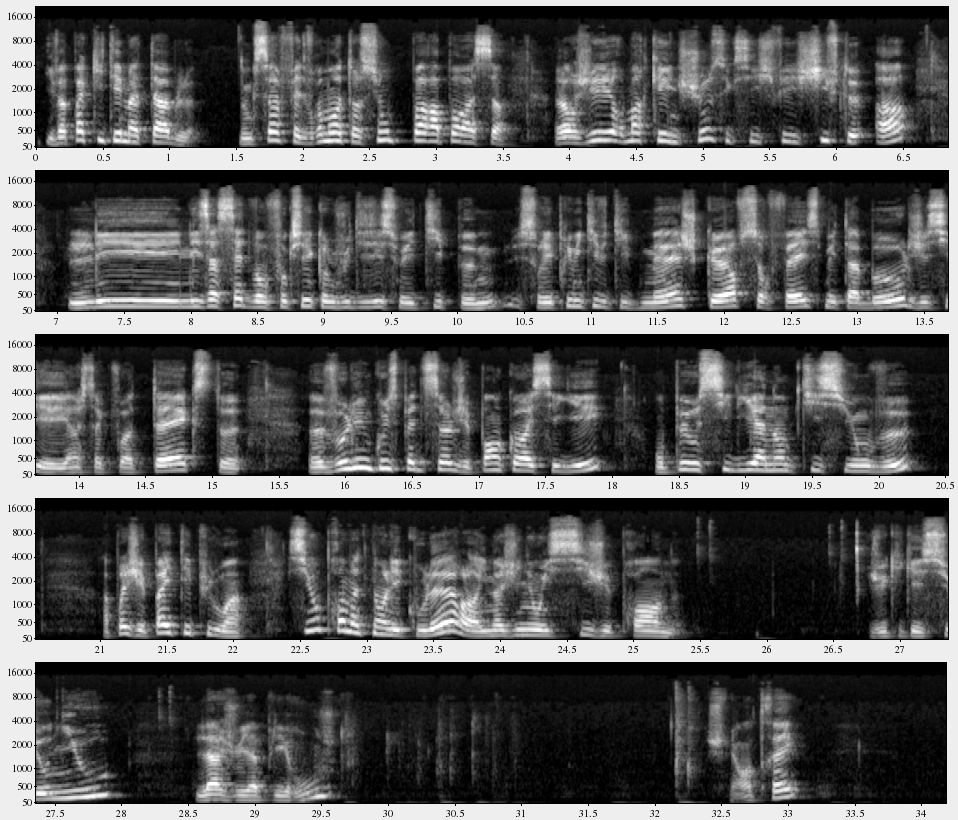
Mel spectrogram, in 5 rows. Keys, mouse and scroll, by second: 0.2-3.3 middle drag, 4.2-5.8 shift+middle drag, 5.8 shift+a, 22.3-24.0 middle drag, 24.0 scroll down 2, 25.4 click, 26.4-31.4 drag.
